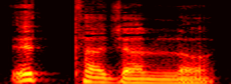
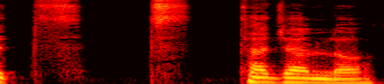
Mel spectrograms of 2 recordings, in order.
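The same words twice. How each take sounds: First: اتجلا opened with "et", leaning into a doubled t; اتجلا with an added initial e before the double t; helping vowel in front. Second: تجلا begun on a bare, vowelless t; vowelless first letter. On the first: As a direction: say "et-tajalla" for اتجلا, slowly. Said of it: "همزه میاریم". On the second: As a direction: hold a bare "ts" ت, pause, then say تجلا. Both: Shown as a demonstration.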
